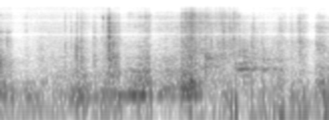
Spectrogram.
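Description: A doorknob rattles and clicks as it turns.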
